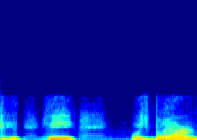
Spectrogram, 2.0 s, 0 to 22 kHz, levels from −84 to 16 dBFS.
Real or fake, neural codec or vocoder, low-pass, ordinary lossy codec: fake; codec, 16 kHz, 0.5 kbps, FreqCodec, larger model; 7.2 kHz; Opus, 16 kbps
